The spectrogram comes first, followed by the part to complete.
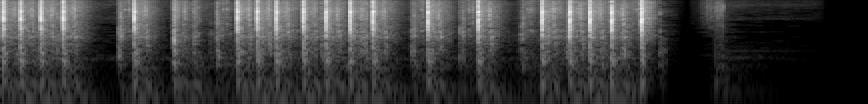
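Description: Typewriter sound effect: quick, irregular runs of sharp key clacks that stop a little past three seconds in.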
